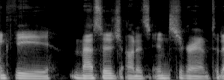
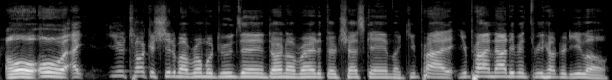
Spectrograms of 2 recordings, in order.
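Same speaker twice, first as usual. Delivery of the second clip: higher-pitched mocking commenter voice; put-on heckler, higher than usual; mock online commenters; 7 semitones higher than usual. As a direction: imitate an indignant commenter, pitched up. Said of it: "being like".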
